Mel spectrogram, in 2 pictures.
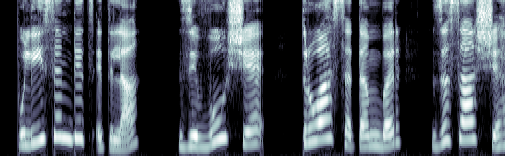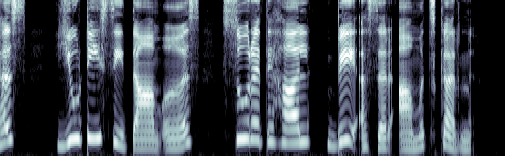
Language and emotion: Kashmiri, neutral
